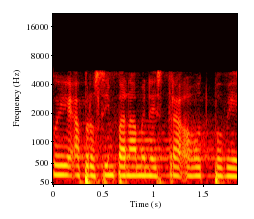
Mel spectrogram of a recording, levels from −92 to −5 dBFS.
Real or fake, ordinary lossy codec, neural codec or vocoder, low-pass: real; AAC, 48 kbps; none; 5.4 kHz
